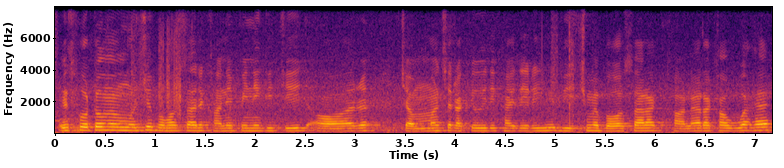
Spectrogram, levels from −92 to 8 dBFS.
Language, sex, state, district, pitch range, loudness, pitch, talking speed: Hindi, male, Madhya Pradesh, Umaria, 165-175 Hz, -15 LUFS, 170 Hz, 215 wpm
